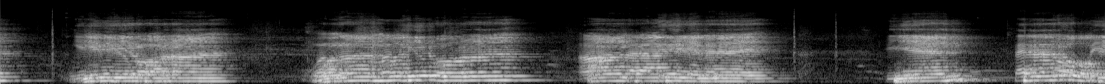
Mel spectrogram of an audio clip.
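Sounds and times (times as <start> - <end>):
man chanting: 0.0 - 2.5, 3.1 - 8.0, 8.9 - 11.0.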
